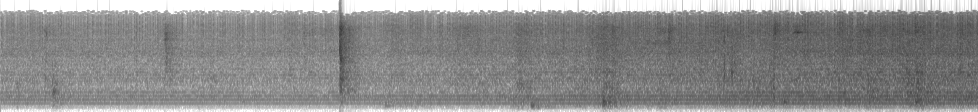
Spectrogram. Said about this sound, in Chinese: 好，没有不清楚的地方，我们弟兄姊妹就可以把这个椅子摆一摆，围成一个圈，我们就可以一起来分享讨论。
